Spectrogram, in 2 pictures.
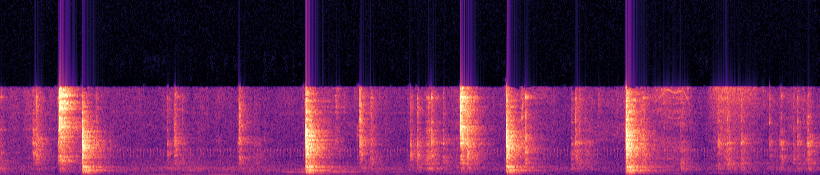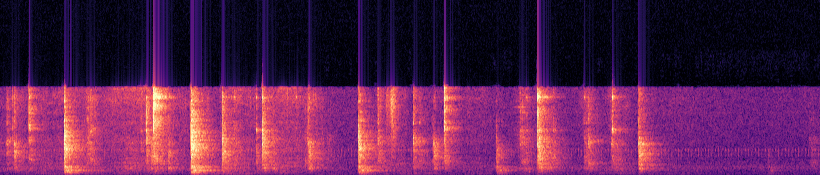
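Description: Irregular metallic clicks and clinks of a wrench working a brass oil drain fitting tight in a generator engine's drain port. The clicks come singly or in short quick runs.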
